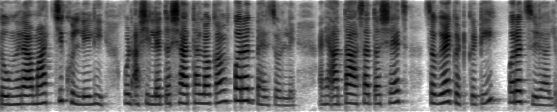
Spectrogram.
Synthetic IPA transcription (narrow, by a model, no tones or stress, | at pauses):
ɖõŋɡɾamat̪̚t͡ɕiːkʰulːeliː | pəɳʔaɕilːet̪əɕaːt̪alɔkãŋk̚pəɾət̪̚bʱaeɾsoɽle | aɽ̃iʔat̪aəsat̪əɕet͡s | səɡɭekəʈkəʈiːpəɾət̪suɾalo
